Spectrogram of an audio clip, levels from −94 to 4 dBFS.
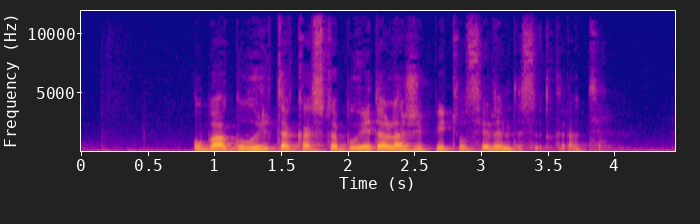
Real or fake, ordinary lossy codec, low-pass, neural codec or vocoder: fake; none; none; codec, 24 kHz, 0.9 kbps, WavTokenizer, medium speech release version 1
